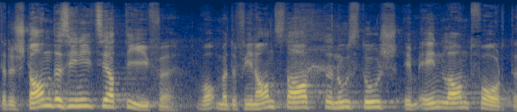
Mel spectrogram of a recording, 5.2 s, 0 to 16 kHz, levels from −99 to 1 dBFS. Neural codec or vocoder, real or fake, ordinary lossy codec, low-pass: none; real; AAC, 96 kbps; 14.4 kHz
